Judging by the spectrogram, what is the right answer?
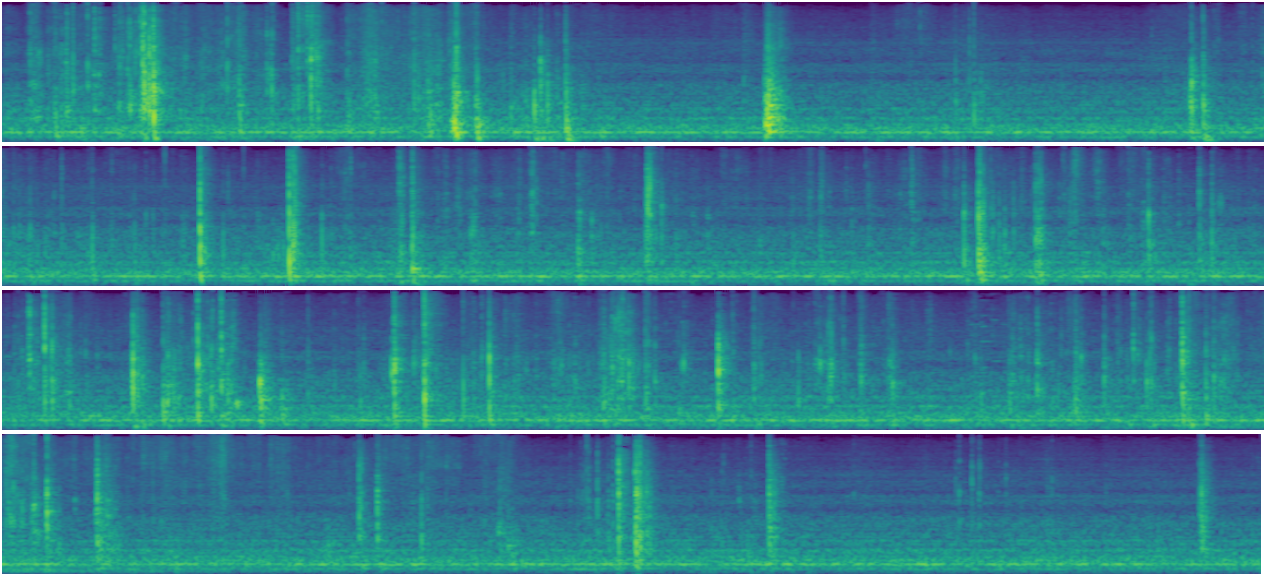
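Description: Packaging being handled while a new portable nail drill is unboxed: scissors cutting the tape on a cardboard shipping box, then cardboard flaps and inner packing opened and the drill's control unit and cord handled, giving many irregular sharp clicks, taps and rustles. A steady low hum sits underneath.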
